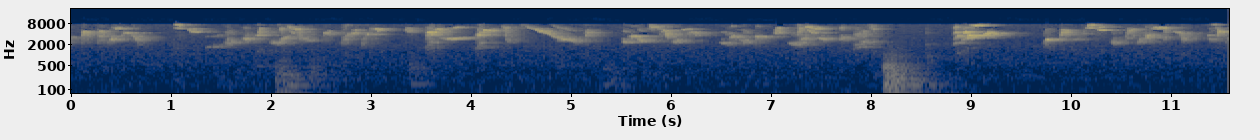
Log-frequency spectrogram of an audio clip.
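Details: Young goldfinch aged five months, recorded at Livno, pouring out a long, fast twittering song of bright chirps and slurred buzzy notes. Two dull knocks, near two and eight seconds, break in briefly.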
